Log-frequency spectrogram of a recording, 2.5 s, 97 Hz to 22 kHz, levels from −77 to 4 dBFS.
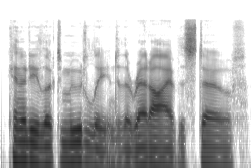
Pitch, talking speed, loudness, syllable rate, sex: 95 Hz, 240 wpm, -16 LUFS, 7.2 syllables/s, male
